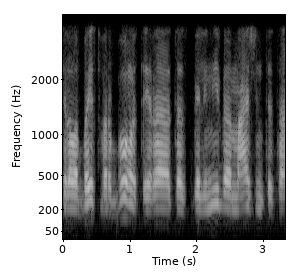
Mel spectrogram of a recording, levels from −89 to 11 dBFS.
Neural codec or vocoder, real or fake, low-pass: none; real; 3.6 kHz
